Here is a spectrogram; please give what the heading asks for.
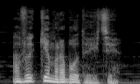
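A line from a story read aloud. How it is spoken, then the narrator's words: Timid question. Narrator (Russian): робко уточнила Маша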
